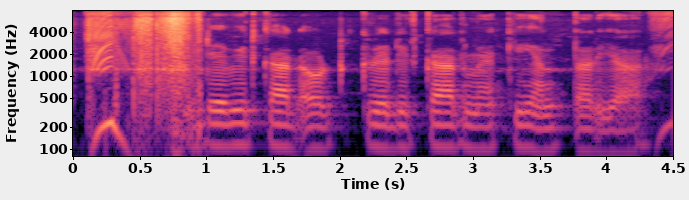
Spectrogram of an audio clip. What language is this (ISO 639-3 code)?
mai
